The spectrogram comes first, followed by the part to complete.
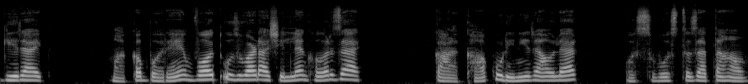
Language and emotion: Goan Konkani, fearful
